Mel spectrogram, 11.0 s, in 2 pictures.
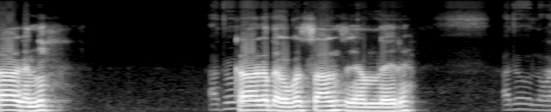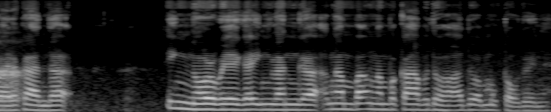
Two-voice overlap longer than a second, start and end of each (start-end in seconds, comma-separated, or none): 2.3-4.0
